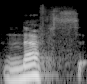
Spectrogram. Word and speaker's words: nafs: Like the word nafs in Arabic is called nafsh in Hebrew. The letter ha in Arabic is pronounced in Hebrew as kha.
